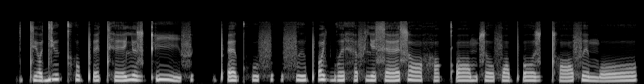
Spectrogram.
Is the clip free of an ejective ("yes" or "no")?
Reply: no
